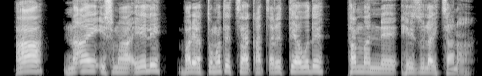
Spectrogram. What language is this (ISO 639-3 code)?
dwr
